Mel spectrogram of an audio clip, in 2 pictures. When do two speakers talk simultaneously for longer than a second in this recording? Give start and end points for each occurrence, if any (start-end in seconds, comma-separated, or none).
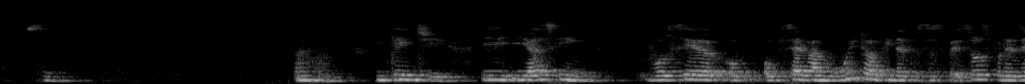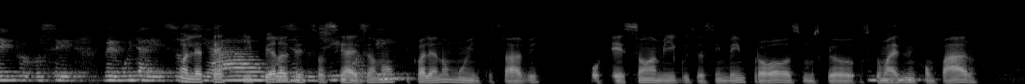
12.0-14.2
